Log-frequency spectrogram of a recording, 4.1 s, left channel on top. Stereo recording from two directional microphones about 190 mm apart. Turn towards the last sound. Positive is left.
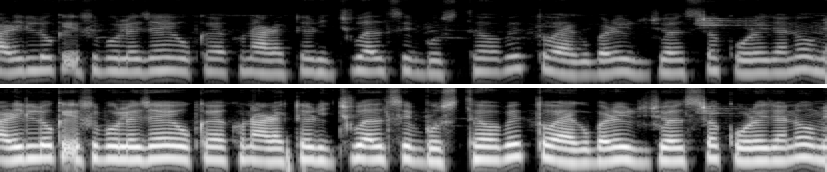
turn(degrees=-45)  # may be behind; listen again after turning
